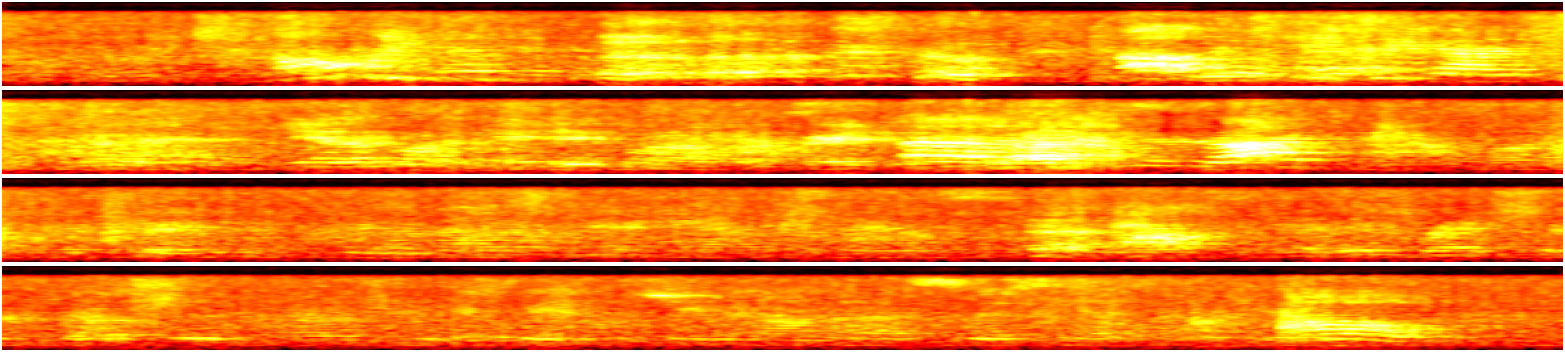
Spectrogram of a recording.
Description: Unexplained Whipers; (House)

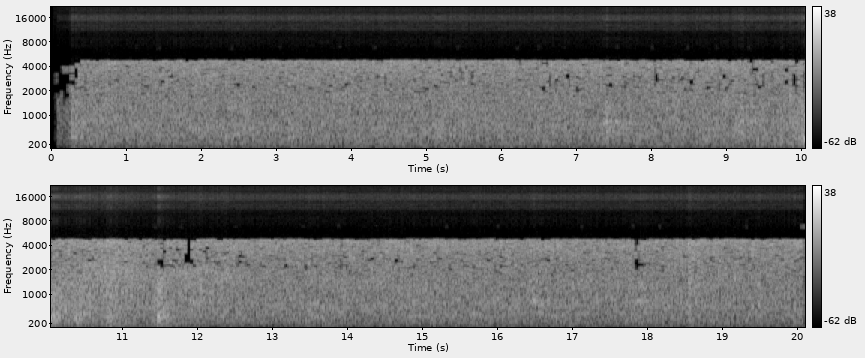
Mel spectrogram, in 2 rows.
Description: Art Room footsteps; Fuel Building; 2nd Floor

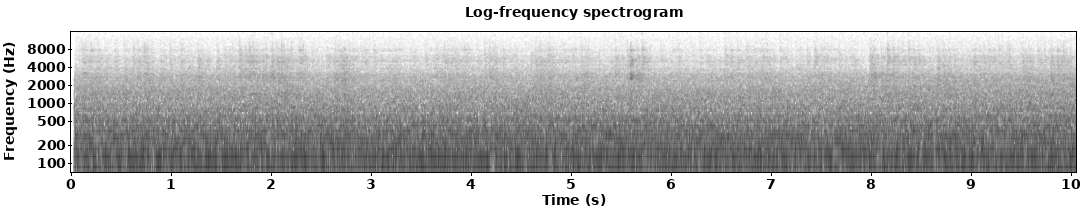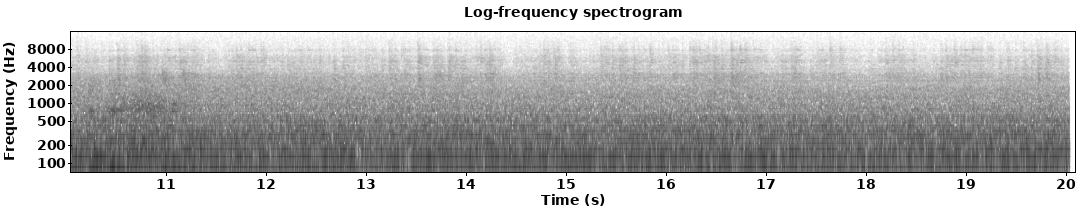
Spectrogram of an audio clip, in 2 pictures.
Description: Unexplained Noise or voic; Case 017 Barter Theatre Lobby

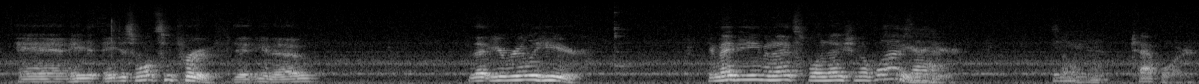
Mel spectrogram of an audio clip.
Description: Unexplained low ting Living Room

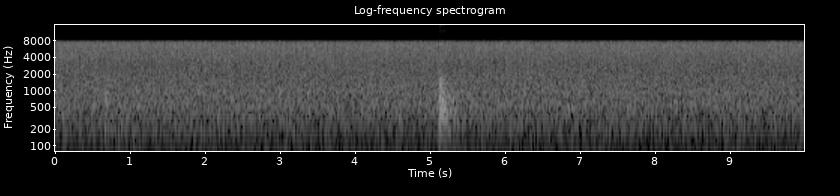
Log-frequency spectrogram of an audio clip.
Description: Unexplained 3rd (Knock) 2nd Floor Mid section

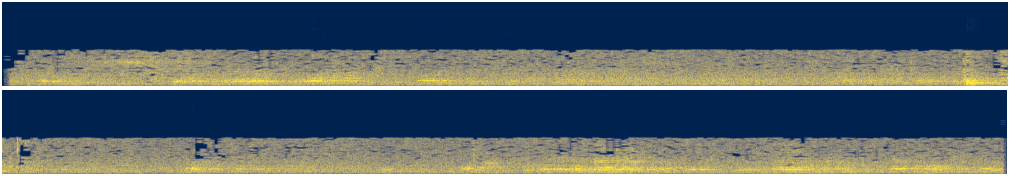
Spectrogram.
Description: Opera House Stage; SOUNDS LIKE STAPLE GUN

